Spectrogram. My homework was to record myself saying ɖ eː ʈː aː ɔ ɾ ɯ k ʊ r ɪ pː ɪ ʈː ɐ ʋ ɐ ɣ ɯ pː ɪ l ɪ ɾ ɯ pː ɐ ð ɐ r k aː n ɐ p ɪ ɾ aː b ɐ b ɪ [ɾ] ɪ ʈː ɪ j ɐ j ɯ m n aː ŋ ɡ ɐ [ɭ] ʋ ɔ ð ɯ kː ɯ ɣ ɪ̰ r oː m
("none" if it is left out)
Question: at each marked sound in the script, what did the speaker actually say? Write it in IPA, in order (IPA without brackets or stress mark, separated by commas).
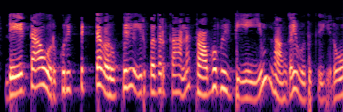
l, ɭ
